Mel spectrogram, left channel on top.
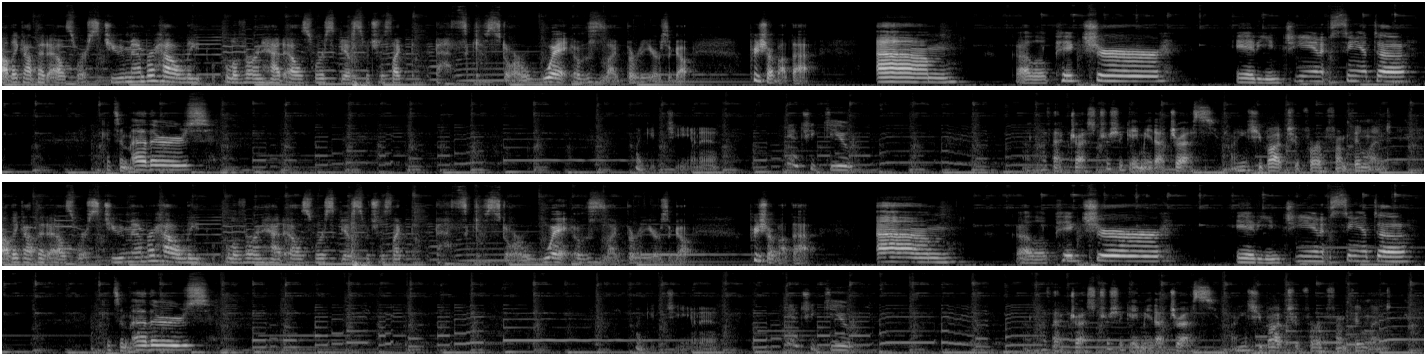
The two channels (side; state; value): both; normal; correlation 0.06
